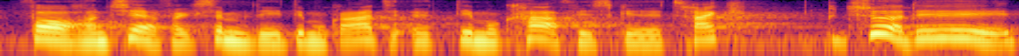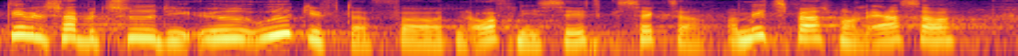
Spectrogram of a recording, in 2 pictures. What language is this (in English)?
Danish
